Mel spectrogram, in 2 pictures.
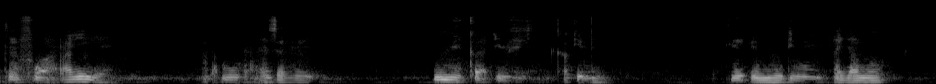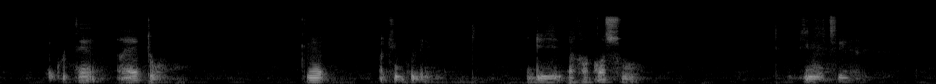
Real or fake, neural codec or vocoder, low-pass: fake; codec, 44.1 kHz, 2.6 kbps, DAC; 9.9 kHz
